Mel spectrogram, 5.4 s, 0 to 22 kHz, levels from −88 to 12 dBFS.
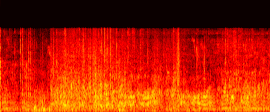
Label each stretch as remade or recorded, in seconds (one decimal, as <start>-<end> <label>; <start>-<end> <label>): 0.0-0.6 remade; 0.6-3.8 recorded; 3.8-5.4 remade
